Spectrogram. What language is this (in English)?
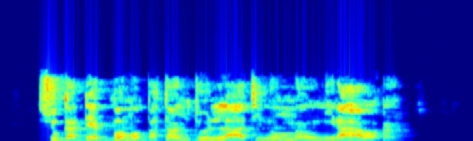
Borgu Fulfulde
